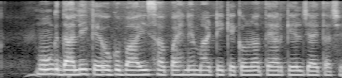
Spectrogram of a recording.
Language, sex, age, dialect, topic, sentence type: Maithili, male, 18-24, Southern/Standard, agriculture, question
